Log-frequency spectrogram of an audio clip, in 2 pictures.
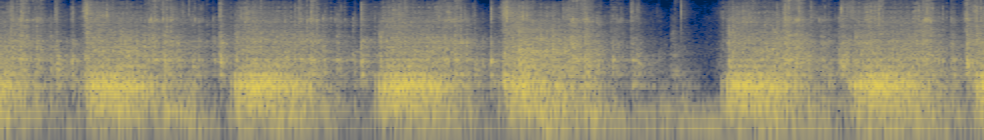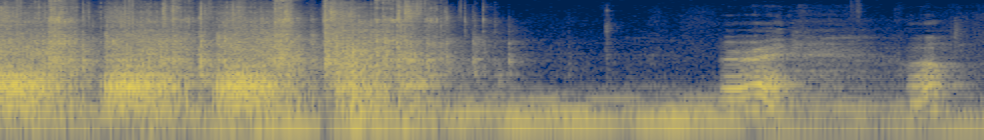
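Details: Two-stroke leaf blower that wouldn't run, cold start with primer bulb: about eight sharp rope pulls, each a brief rasping turnover that dies without firing; the spark plug was later found rusty. No-start.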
